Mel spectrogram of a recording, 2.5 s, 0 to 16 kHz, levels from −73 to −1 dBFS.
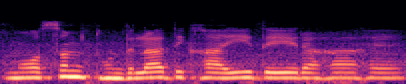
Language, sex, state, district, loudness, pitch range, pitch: Hindi, male, Punjab, Fazilka, -13 LUFS, 195-205 Hz, 195 Hz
